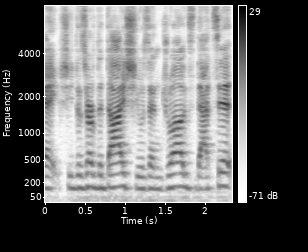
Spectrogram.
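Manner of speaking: ordinary talk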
